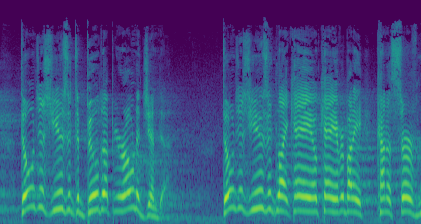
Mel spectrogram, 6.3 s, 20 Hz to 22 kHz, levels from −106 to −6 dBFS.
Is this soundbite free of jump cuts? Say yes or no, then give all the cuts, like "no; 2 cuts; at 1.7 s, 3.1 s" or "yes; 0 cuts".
yes; 0 cuts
